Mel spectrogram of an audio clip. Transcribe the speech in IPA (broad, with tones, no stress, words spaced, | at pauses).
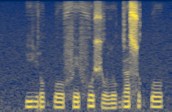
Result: ji˦ɾo˦k͡po˦ fe˦ fo˦˨ʃo˨lo˨˦ ɡa˦so˦k͡po˦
